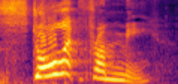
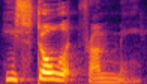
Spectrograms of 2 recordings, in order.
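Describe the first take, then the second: First: Much louder, higher outburst; furious shout. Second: Loud, insistent, still held in; firm angry accusation. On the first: Miss Miller shouting over the detective's doubt, enraged. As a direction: yell the accusation at full force. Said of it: "calm down". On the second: Miss Miller accusing Birch to the detective, controlled anger. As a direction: state the theft with controlled fury. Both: Acted.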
